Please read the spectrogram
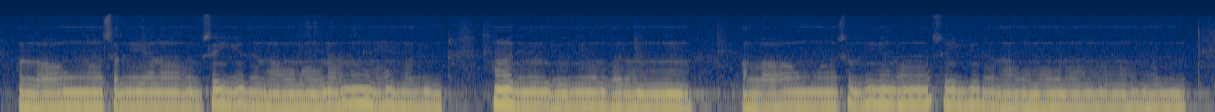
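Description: Unaccompanied male voice chanting a slow melody in long held notes, in phrases of a few seconds with short breaks between them.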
